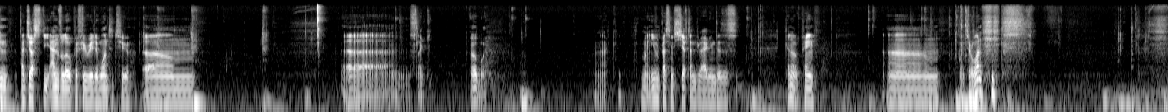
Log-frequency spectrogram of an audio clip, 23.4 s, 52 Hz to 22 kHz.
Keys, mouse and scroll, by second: 1.5 click, 2.8-3.6 scroll up 8, 3.8-5.2 scroll down 8, 5.2-6.2 scroll down 5, 6.2-7.1 scroll down 1, 7.9 click, 10.5 shift+click, 15.2 middle click, 17.4 right click, 18.4 click, 22.3-22.8 scroll down 2, 22.8 middle click.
